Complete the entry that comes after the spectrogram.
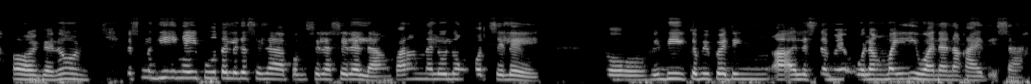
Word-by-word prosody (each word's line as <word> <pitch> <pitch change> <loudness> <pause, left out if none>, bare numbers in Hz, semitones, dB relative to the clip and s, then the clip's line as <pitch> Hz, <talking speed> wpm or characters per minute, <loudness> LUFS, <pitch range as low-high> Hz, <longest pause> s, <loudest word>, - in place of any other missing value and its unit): Oo, 235 -2 +4
gano'n. 235 +3 -1 0.4
Kasi 260 0 -8
nag-iingay 300 0 +2
po - - 0
talaga 280 -1 +3
sila, 255 -3 0
'pag 230 -1 -8
sila-sila 240 0 +1
lang, 185 -1 0
parang 245 +3 -2
nalulungkot 245 -1 -2
sila, 220 -1 +1 0.2
eh. 170 - -13 0.7
So, 210 -1 -1
hindi 245 +2 +2
kami 250 -1 +1
pwedeng 245 -1 0
aalis 230 0 +3
na 240 - +1
may 230 - 0 0.2
walang 235 0 +2
maiiwanan 230 -4 +2
na 205 - +1
kahit 190 -1 -1
isa. - - -7
240 Hz, 150 wpm, -24 LUFS, 225-250 Hz, 0.7 s, Oo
